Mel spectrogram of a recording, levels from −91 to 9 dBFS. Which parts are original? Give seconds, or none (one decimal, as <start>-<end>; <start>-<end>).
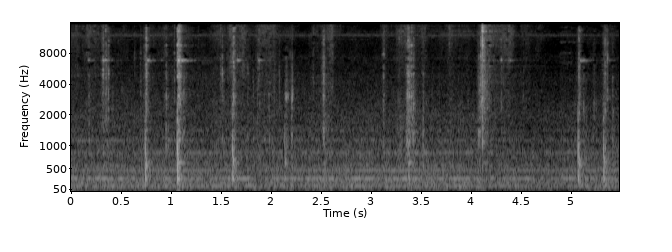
none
